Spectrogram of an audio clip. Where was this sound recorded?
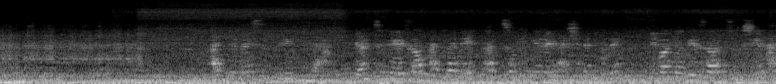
on a subway train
